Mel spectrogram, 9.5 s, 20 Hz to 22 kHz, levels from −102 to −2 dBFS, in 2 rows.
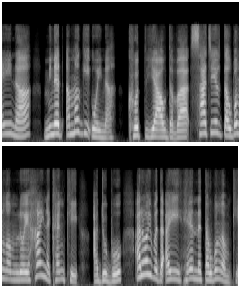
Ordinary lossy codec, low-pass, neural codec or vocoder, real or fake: none; 10.8 kHz; codec, 16 kHz in and 24 kHz out, 0.9 kbps, LongCat-Audio-Codec, fine tuned four codebook decoder; fake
